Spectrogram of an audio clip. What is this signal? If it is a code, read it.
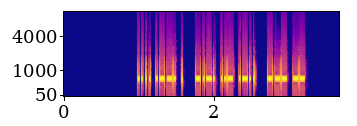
Morse code, heard as a keyed tone, about 50 wpm, 700 Hz. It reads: HPE CUL OM
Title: Common QSO Phrases 50wpm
